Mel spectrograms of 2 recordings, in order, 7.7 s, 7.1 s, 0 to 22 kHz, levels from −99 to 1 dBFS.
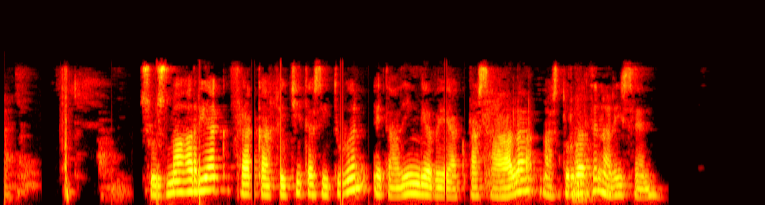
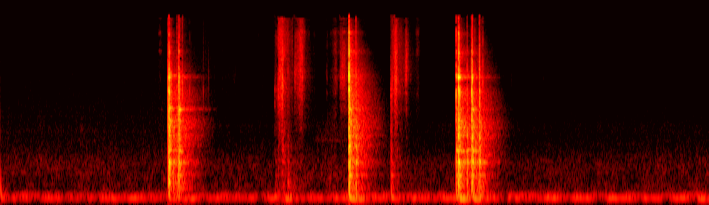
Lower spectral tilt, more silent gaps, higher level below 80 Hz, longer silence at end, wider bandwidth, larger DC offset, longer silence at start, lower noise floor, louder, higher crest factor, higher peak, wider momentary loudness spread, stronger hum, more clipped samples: first, -5 dB/octave vs 0 dB/octave; first, 0.41-0.49 s, 1.33-1.39 s vs none; first, -58 dBFS vs -74 dBFS; second, 1.1 s vs 2.2 s; second, 7.6 kHz vs 16.5 kHz; neither; second, 0.05 s vs 1.65 s; second, -48 dBFS vs -68 dBFS; first, -24 LUFS vs -29 LUFS; second, 20 dB vs 36 dB; second, -6 dBFS vs -2 dBFS; second, 13 LU vs 24 LU; neither; neither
